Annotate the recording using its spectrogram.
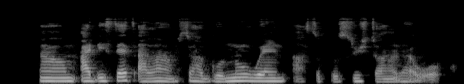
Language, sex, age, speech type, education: Nigerian Pidgin, female, 15-29, spontaneous, tertiary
